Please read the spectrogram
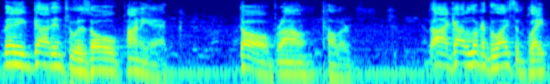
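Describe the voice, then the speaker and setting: An actor playing a gruff older diner owner in a video game, blunt and terse. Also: male voice, mid-range voice, big pitch swings, measured pace. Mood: grudging. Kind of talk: cinematic video game acting.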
